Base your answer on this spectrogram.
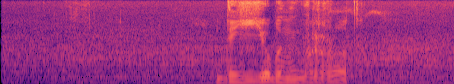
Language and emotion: Russian, angry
